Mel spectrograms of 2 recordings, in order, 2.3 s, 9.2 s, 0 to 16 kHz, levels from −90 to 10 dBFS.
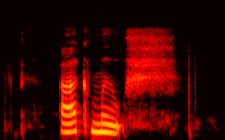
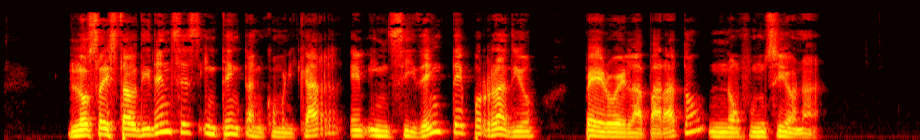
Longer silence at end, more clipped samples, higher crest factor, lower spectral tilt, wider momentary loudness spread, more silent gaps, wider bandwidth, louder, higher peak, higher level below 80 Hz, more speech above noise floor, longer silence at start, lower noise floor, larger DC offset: second, 0.55 s vs 1 s; neither; about the same, 20 dB vs 18 dB; about the same, -6 dB/octave vs -5.5 dB/octave; first, 18 LU vs 9 LU; neither; second, 7.6 kHz vs 11.5 kHz; second, -29 LUFS vs -20 LUFS; second, -12 dBFS vs -2 dBFS; second, -74 dBFS vs -46 dBFS; second, 36 dB vs 55 dB; about the same, 0.6 s vs 0.7 s; second, -65 dBFS vs -75 dBFS; neither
